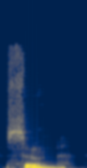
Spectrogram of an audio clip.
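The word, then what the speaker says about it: soon (σύν): And this little prefix is the word pronounced soon, and it means simply with.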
